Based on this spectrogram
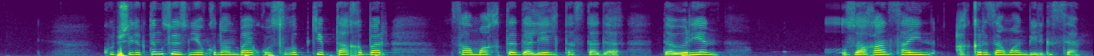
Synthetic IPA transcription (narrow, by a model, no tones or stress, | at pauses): kʲʰɵpʃɪlɪk̚t̪ɪŋsɵzɪne̞qʰʊnɑnbɑjqʰo̞səlˠəp̚kʲʰep̚t̪ʰɑʁəbɪɾ | sɑlˠmɑqt̪əd̪æle̞lt̪ʰɑst̪ɑd̪ə | d̪̥æwɪɾe̞n | ʊzɑʁɑnsɑjən | ɑqəɾzɑmɑnbe̞lɡʲɪsɪ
